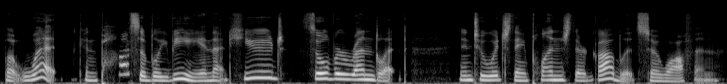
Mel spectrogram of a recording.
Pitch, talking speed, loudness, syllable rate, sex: 205 Hz, 150 wpm, -19 LUFS, 4.2 syllables/s, female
